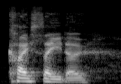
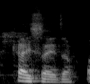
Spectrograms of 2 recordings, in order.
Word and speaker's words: Caicedo: Caicedo. – Caicedo.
